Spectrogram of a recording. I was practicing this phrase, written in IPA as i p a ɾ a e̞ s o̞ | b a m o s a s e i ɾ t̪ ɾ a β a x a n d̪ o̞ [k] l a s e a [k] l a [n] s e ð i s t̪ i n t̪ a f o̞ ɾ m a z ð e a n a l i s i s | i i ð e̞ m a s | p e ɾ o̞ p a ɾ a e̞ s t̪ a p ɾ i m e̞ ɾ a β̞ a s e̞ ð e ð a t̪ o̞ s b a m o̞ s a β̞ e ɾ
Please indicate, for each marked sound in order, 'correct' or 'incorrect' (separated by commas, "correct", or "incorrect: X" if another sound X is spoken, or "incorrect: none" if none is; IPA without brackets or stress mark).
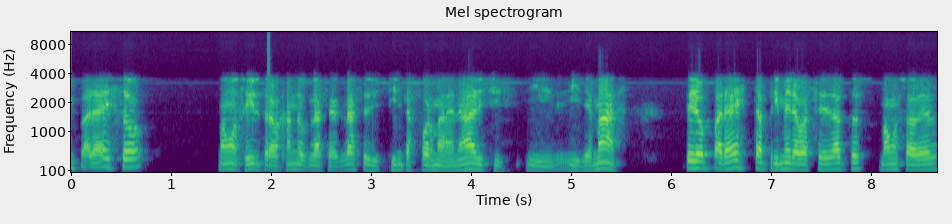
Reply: correct, correct, incorrect: none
